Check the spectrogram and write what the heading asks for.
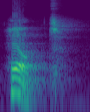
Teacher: No hay vibration, entonces termina en T.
